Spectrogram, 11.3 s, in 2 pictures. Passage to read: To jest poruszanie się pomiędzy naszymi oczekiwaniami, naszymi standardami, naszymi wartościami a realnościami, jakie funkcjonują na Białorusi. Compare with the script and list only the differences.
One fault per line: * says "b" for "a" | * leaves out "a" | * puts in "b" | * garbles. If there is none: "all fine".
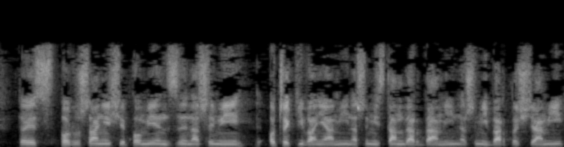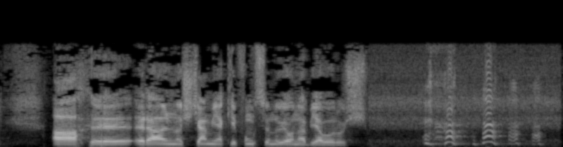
all fine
